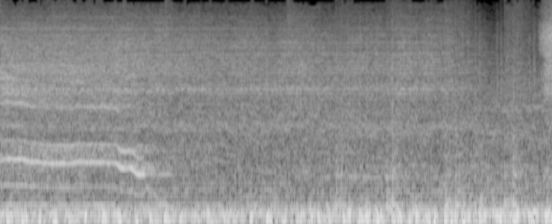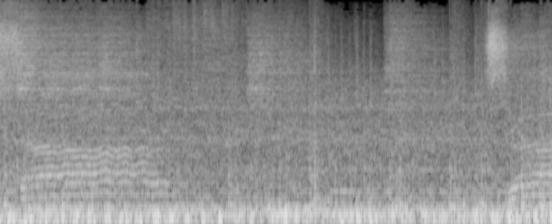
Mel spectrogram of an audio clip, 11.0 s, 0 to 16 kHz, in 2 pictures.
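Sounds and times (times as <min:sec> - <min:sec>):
drum kit: 0:00.0 - 0:11.0
hard rock band playing live: 0:00.0 - 0:11.0.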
